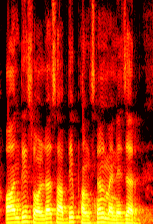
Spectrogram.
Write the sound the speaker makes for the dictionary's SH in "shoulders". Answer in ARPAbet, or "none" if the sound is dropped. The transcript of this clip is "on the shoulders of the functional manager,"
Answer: S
